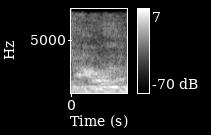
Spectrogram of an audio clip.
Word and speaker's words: Éireann: Ireland, pronounced Éireann Irish, and Northern Ireland, which is part of the United Kingdom.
